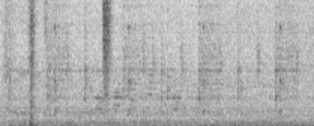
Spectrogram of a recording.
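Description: City bus heard from inside: its engine running with a steady hum as the bus pulls away from a stop. A sharp knock comes about half a second in and a lighter click about a second later.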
